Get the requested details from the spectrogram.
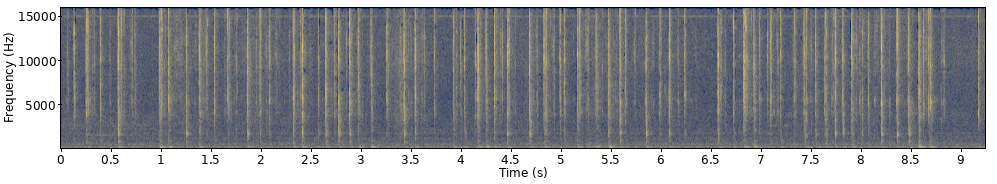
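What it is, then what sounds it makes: Aluminium and plastic computer keyboard. Fingertips of both hands type rapidly on a space grey Apple Magic Keyboard 2 with numeric keypad, its thin aluminium body and black plastic keys resting on a wooden desk. A steady, dense run of short, crisp key taps is heard, each with a bright click over a low, muted thud that dies away almost instantly.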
